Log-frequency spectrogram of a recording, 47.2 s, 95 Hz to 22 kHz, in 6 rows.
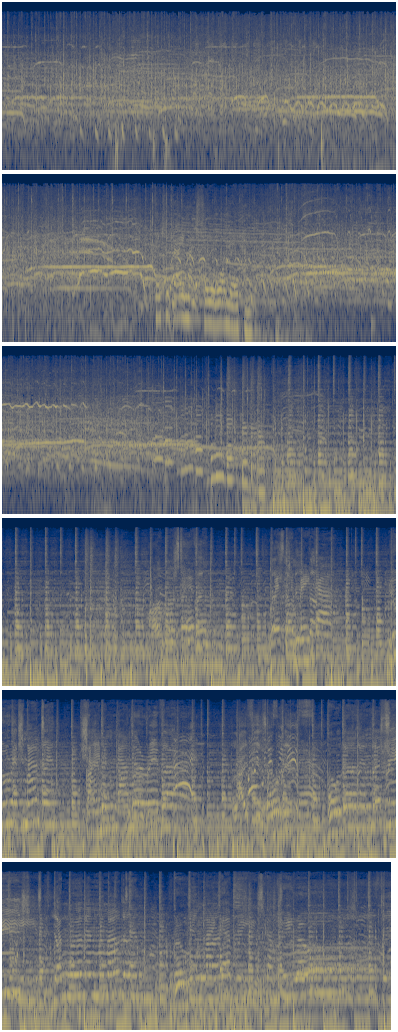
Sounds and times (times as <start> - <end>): Music: 18.8 - 47.1
Male singing: 26.5 - 28.2, 29.0 - 30.4, 31.3 - 35.1, 36.1 - 47.1
Female singing: 29.0 - 30.3, 31.4 - 35.4, 36.2 - 47.1.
